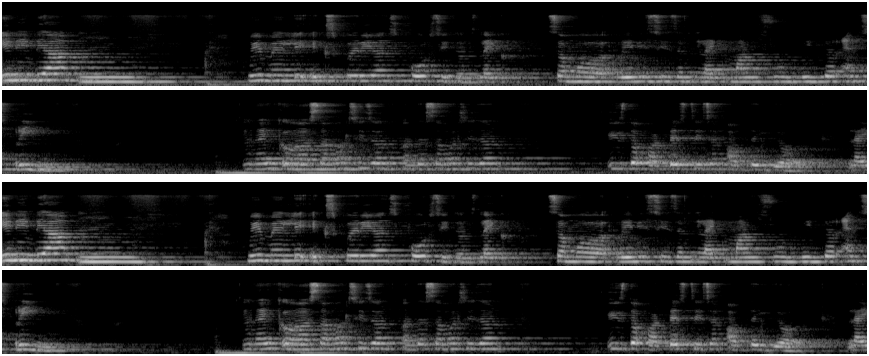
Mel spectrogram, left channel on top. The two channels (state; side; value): noise; left; rumble, 28 dB below the sound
